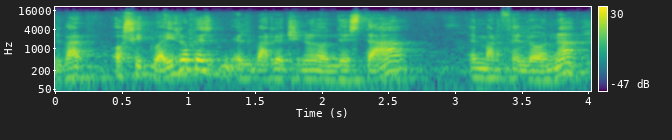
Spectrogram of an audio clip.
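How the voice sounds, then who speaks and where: Against noticeable background noise and audible room echo, a man talks at a moderate pace with very wide pitch swings. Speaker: professor. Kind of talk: lecture.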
